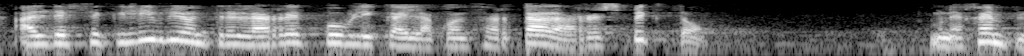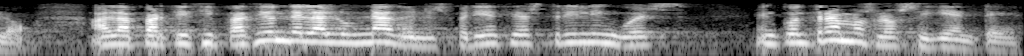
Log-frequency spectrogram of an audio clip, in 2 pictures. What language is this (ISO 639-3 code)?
spa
